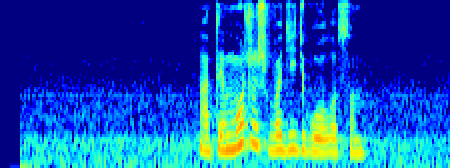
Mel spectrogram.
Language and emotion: Russian, neutral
